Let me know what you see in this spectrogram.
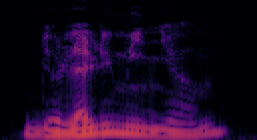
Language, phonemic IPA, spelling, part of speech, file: French, /a.ly.mi.njɔm/, aluminium, noun, Fr-aluminium.ogg
- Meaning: aluminium (element)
